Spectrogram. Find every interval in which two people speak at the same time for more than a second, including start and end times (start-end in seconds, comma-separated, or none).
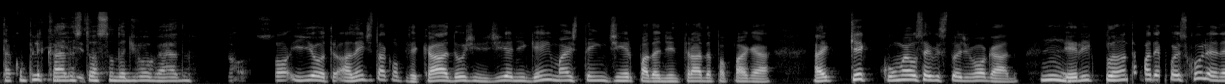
none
